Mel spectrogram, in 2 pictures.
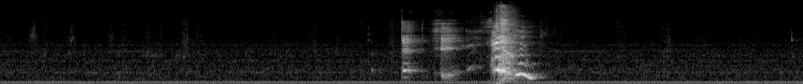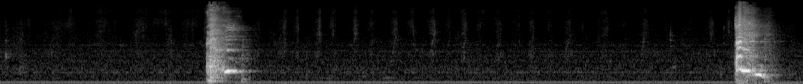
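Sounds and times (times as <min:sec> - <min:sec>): person sneezing loudly: 0:04.0 - 0:05.5, 0:10.1 - 0:10.6, 0:15.4 - 0:16.0.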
